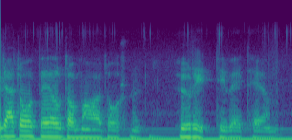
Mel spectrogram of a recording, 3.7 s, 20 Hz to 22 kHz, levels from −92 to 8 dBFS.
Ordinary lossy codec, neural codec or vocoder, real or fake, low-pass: none; none; real; none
